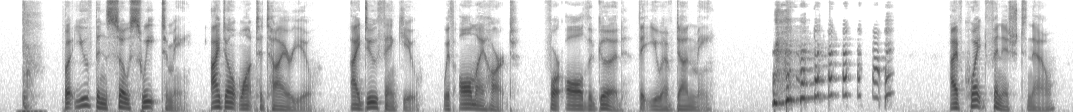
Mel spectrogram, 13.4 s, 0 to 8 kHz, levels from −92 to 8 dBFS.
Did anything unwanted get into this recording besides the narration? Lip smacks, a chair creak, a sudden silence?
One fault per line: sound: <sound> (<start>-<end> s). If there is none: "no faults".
sound: breath (0.2-0.6 s)
sound: laugh (9.6-11.2 s)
